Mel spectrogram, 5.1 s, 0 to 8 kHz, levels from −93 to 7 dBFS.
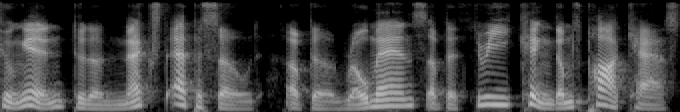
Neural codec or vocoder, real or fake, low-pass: none; real; 7.2 kHz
